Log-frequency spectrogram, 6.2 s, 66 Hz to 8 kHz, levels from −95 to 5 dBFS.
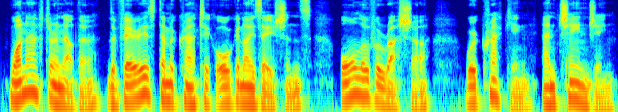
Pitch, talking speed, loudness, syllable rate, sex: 100 Hz, 135 wpm, -19 LUFS, 5.8 syllables/s, male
